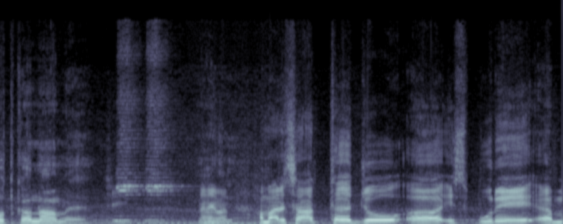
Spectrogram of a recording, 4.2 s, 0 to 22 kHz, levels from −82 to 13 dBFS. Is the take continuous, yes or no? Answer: yes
